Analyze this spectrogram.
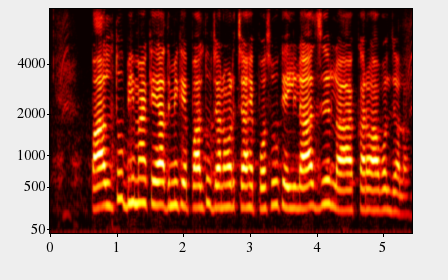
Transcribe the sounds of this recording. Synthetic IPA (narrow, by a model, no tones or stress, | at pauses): palt̪ubimakead̪mikepalt̪ud͡ʒanʋəɾt͡ʃaɦepəsukeilad͡ʒlakəɾʋabəld͡ʒalə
